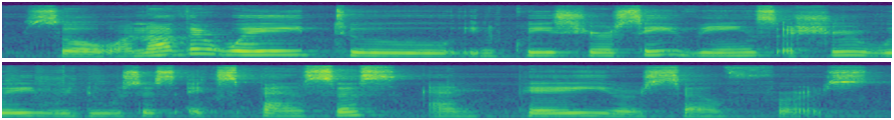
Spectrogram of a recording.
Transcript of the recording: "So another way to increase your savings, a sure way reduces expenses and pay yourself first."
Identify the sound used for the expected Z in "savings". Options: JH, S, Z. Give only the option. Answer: S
